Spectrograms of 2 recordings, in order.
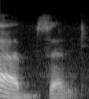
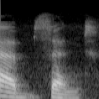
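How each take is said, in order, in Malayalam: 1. Stress ആദ്യത്തെ സിലബിളിനാണ്. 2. Stress ആദ്യത്തെ സിലബിളിനാണ്.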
